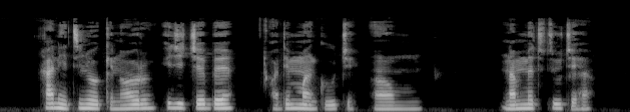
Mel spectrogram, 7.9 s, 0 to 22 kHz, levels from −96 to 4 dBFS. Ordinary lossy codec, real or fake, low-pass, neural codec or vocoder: MP3, 48 kbps; real; 19.8 kHz; none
